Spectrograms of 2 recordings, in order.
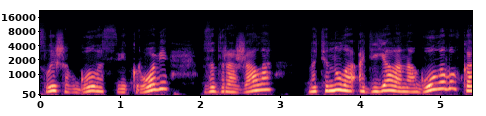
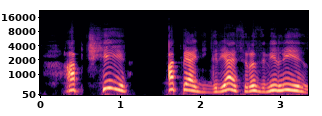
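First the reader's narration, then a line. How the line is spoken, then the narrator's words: Yelling. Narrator (Russian): орала Светлана Ильинична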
